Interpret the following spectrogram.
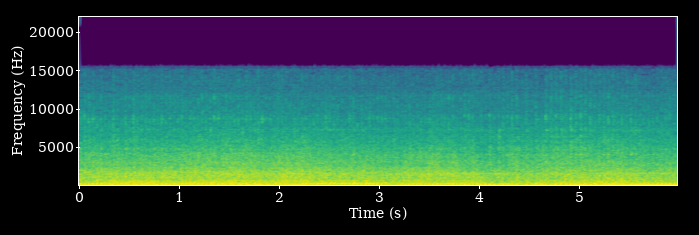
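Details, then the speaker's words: Honda water pump small single-cylinder engine after carburetor replacement, started choked: steady even running with no surging or dying; carb swap cured the earlier surging and quitting once the pump kicked in. "Guess what? That took care of it. That took care of the problem."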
